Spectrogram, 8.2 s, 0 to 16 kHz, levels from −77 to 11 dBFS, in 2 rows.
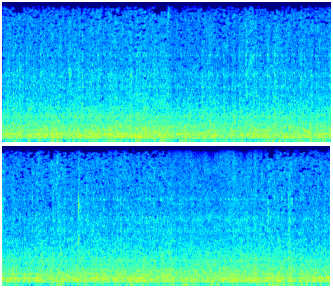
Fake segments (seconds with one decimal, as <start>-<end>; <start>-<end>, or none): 6.2-7.3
